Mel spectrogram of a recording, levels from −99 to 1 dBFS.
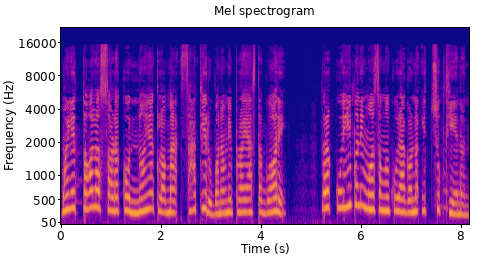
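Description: HE-AAC compression, throughout: treble stops at 15.5 kHz and s sounds turn gritty and lispy, likely from spectral band replication copying lower bands upward.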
